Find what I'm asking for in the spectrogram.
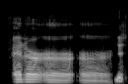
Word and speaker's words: Fitterer: The Panthers, they fired their GM, Scott Fitterer. Is that how you say his name? – Fitterer.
